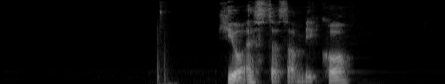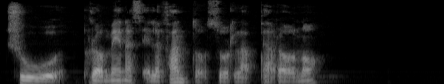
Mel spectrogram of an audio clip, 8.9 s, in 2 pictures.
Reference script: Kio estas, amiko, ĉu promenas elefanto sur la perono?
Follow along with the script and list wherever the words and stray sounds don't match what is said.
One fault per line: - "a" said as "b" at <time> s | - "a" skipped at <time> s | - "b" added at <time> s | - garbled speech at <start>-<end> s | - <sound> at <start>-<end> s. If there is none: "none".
- squeak at 1.6-1.8 s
